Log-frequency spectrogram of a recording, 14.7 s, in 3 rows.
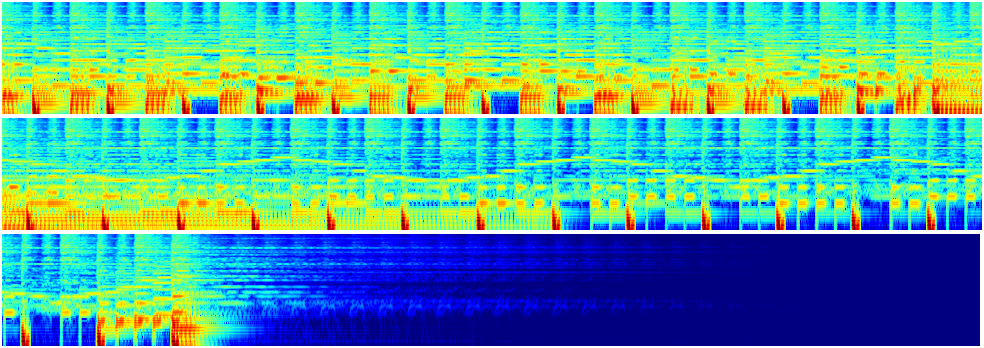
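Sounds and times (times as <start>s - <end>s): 
techno music: 0.0s - 11.2s.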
